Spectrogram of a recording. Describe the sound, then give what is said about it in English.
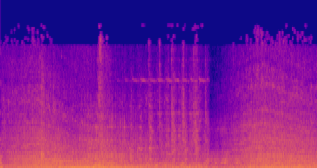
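An old bush plane's engine drones loudly and continuously in flight, with a brief falter in its roar partway through as the engine seems to die for a second, before it carries on steadily. No one speaks. “Uh, it sounded like the engine died for a second. These old bush planes do stuff like that all the time.”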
